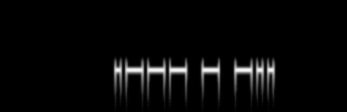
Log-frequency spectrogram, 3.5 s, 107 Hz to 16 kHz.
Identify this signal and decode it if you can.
Morse code, heard as a keyed tone, about 22 wpm, 700 Hz. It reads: JTD
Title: USA Call Sign Postfixes - 3 Letters 22wpm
